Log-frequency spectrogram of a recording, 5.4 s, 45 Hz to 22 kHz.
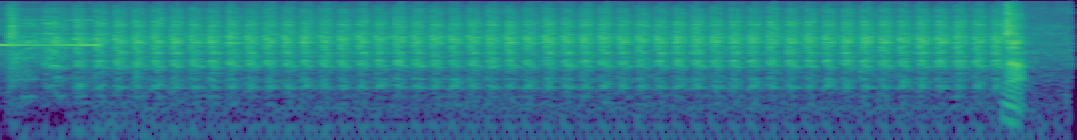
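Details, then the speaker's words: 2003 Ford Galaxy 1.9 TDi PD diesel: steady cranking about two beats a second for five seconds, never catching, then stops. It eventually starts after a minute or two of cranking; fuel pressure or injectors suspected. "but actually if you just keep crank crank cranking it eventually starts after about a minute or two so we know what's to do with fuel and it'll be to do with fuel pressure"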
